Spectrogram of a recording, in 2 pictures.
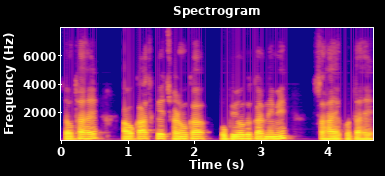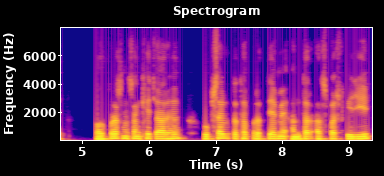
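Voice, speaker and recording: A man's voice: medium pitch, warm tone, highs cut off. A male teacher going through exam questions and answers point by point, calling his listeners friends. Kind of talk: exam revision lesson.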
